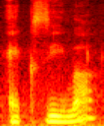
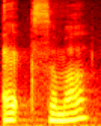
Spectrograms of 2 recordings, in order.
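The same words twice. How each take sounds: First: It is said the American way. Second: It is said the speaker's own, non-American way.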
